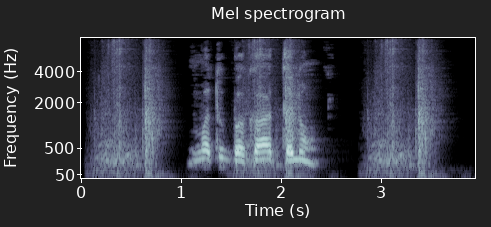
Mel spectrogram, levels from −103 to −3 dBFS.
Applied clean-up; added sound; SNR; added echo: classical method log-MMSE.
